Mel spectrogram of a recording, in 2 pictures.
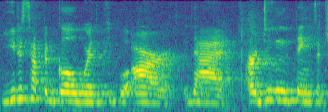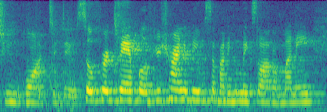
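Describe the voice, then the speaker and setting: A woman in her thirties with a bright, sharp voice. She gives her opinions in a relaxed way and says "like" often. The room around her voice sounds echoey. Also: medium pitch, fast talker. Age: 30s. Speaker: panel guest. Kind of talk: casual roundtable chat. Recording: echoey room with faint hiss.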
